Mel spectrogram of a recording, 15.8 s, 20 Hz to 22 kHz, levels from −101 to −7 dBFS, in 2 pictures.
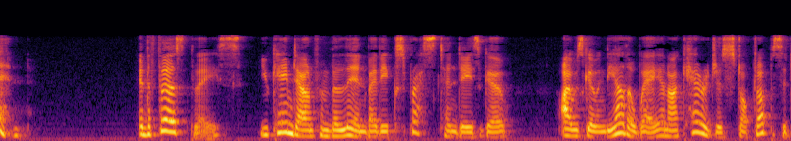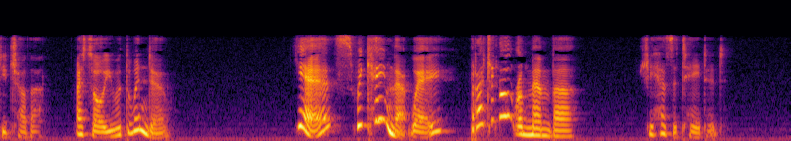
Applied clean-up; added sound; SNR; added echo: none; none; none; none.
